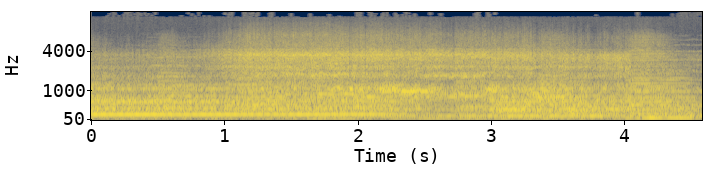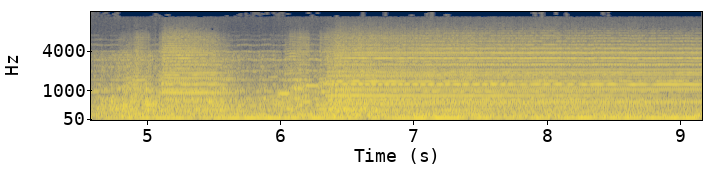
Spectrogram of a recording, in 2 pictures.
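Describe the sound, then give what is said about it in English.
A car speeds past with loud, sustained screeching of brakes and tires taking a wild curve, the engine droning underneath as the squeal rises and shifts pitch over several seconds, intense with no talking. “In my ears was the screeching of brakes, of tires taking a wild curve.”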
